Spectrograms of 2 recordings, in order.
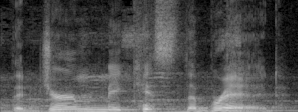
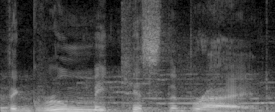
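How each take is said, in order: First: The words come out as germ and bread. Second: The words come out as groom and bride. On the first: The speaker calls it wrong. "his pronunciation was so bad" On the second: The speaker calls it right. "you're supposed to say"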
